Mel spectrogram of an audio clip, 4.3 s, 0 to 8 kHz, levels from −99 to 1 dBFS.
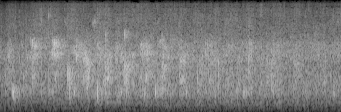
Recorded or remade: recorded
